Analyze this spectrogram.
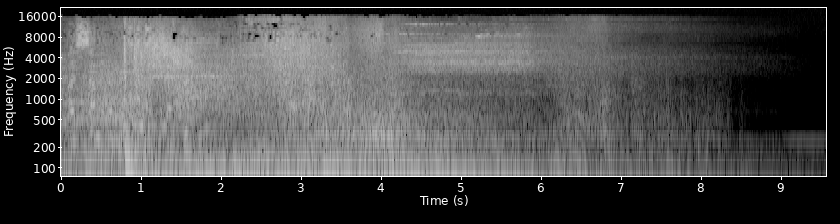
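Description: A triumphant game fanfare swells and then fades away.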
